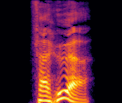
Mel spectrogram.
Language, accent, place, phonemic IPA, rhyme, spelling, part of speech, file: German, Germany, Berlin, /fɛɐ̯ˈhøːɐ̯/, -øːɐ̯, Verhör, noun, De-Verhör.ogg
- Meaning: interrogation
